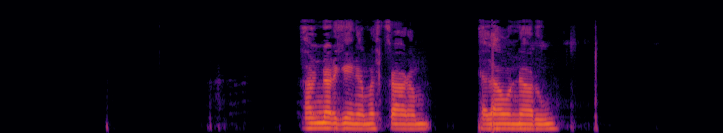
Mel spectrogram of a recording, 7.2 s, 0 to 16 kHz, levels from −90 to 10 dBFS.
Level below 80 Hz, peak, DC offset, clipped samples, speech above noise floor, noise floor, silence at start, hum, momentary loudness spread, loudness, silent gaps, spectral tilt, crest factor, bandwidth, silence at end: -68 dBFS; -8 dBFS; under 0.1%; under 0.1%; 41 dB; -66 dBFS; 3 s; none; 10 LU; -27 LUFS; 4.54-4.77 s; -6 dB/octave; 22 dB; 9.4 kHz; 1.25 s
